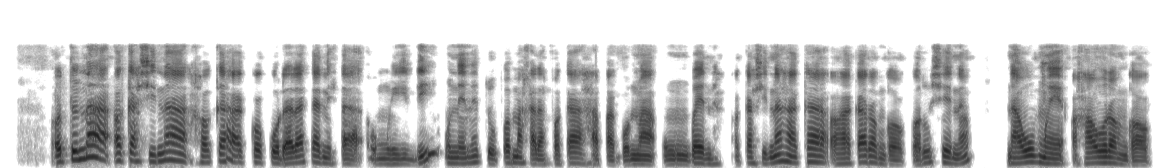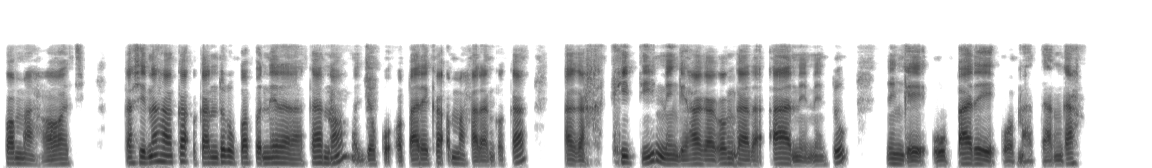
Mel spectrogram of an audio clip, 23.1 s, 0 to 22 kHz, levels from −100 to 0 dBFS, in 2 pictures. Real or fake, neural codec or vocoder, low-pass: fake; vocoder, 44.1 kHz, 80 mel bands, Vocos; 7.2 kHz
